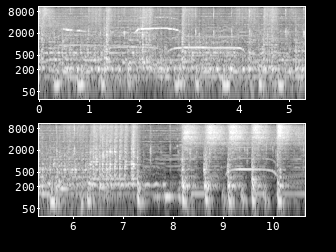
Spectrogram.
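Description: A jazz quintet playing live: drum kit, congas, electric bass and electric guitar under long held notes. About seven seconds in, the full sound drops away to a run of separate sharp hits on drums and percussion.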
